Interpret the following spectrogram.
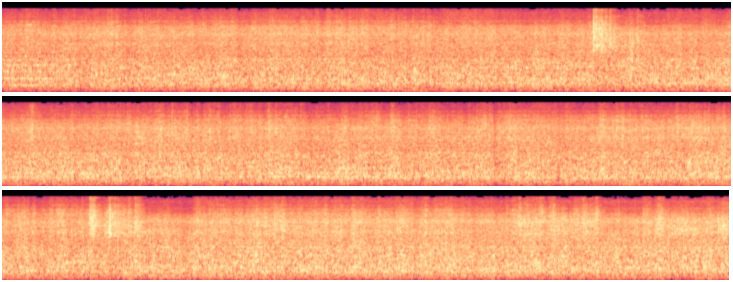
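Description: Steady, loud mechanical whir of a standing Hayabusa shinkansen train at the platform, its cooling and air-conditioning blowers running, with two short high hisses about nine seconds in and again later.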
